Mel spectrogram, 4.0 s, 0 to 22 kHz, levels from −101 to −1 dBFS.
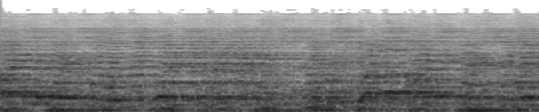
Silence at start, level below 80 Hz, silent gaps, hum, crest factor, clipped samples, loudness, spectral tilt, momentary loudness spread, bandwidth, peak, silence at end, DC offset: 0 s; -26 dBFS; none; none; 14 dB; under 0.1%; -18 LUFS; -5.5 dB/octave; 3 LU; 13.5 kHz; -4 dBFS; 0 s; 0.1%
